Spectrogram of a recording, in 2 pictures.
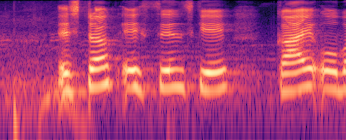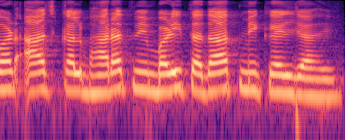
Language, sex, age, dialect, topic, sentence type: Magahi, female, 31-35, Western, banking, statement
